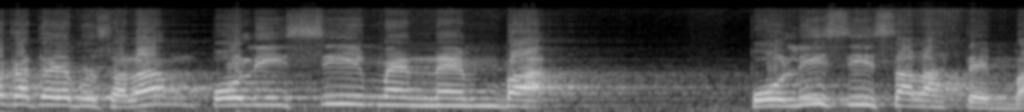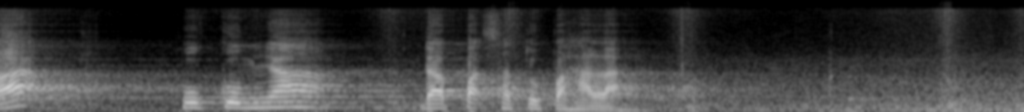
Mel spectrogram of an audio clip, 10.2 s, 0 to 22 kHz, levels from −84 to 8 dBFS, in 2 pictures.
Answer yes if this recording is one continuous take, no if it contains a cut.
yes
